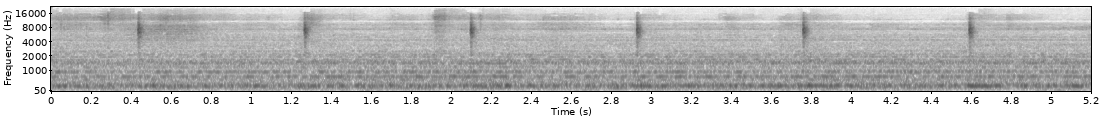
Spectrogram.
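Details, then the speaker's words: Planar portable 2 kW diesel heater running full bore in freezing conditions while truck camping, with the fuel pump kicking more often and the outlet pipe heating: smooth, steady airy roar with a regular faint pump tick; normal full-output running. "The fuel pump's definitely started kicking a little bit more. She's full bore now."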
